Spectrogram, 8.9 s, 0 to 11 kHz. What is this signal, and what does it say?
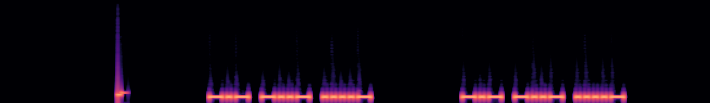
Morse code, heard as a keyed tone, about 22 wpm, 700 Hz. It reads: KX4 KX4
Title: USA Call Sign Prefixes - Repeated 2x - 22wpm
